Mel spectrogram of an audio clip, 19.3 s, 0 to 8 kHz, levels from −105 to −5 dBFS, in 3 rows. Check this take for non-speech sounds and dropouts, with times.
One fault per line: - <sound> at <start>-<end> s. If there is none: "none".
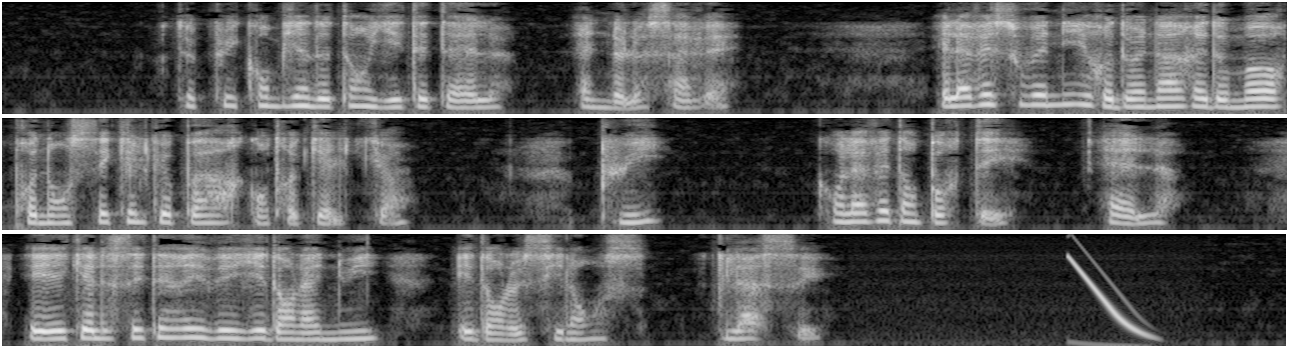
- chirp at 18.2-18.7 s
